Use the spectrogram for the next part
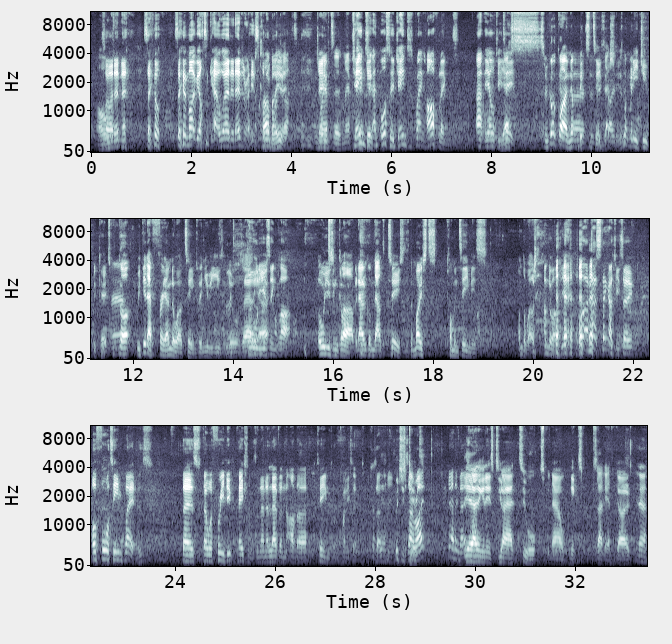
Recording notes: LIVE from the LGT. LIVE from the venue.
